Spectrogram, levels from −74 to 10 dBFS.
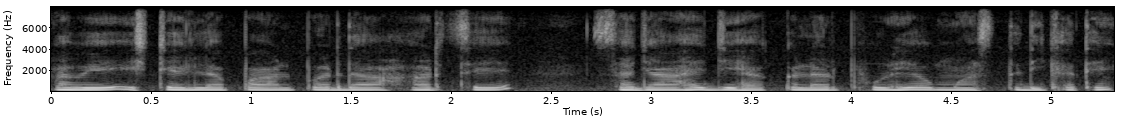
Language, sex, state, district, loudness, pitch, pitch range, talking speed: Chhattisgarhi, male, Chhattisgarh, Rajnandgaon, -14 LUFS, 165 Hz, 160-175 Hz, 180 wpm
